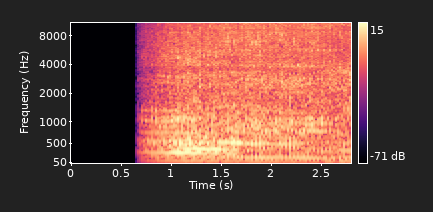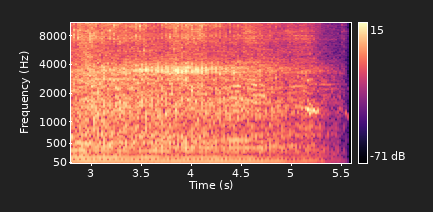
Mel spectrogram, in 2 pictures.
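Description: Drift car's engine running loud at a fairly steady pitch as the car pulls away, starting suddenly less than a second in and cutting off abruptly just before the end.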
